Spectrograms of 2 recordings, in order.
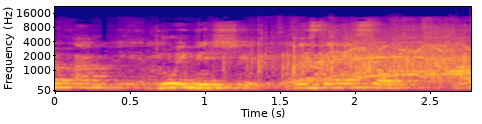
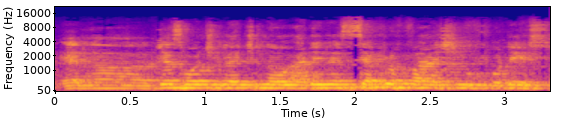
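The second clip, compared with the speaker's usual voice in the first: usual speaking voice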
